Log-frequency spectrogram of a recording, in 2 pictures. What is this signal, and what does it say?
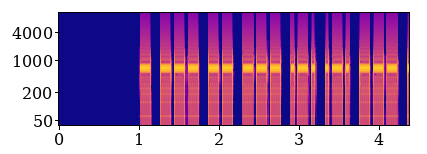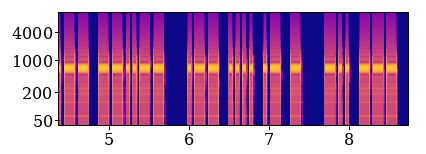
Morse code, heard as a keyed tone, about 28 wpm, 700 Hz. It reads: TOMORROW, WHAT DO
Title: Sentences from Top 1500 Words 28wpm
